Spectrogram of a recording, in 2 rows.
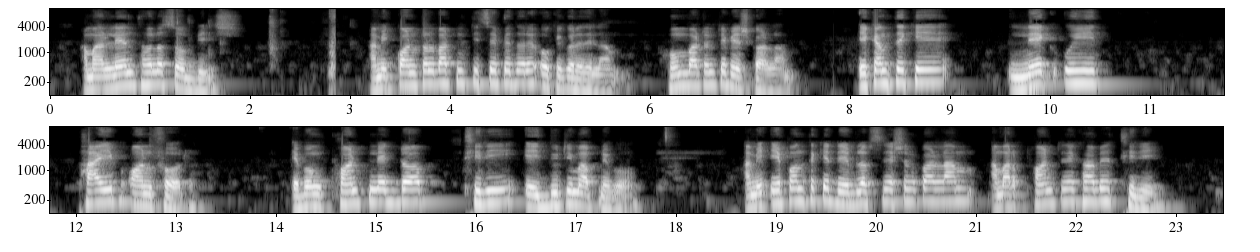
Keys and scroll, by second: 1.6 KP_4, 2.2 e.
